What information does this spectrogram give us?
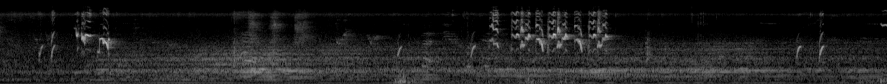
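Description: A sooty-headed bulbul gives bright, bubbly whistled phrases in short bursts, with a quick cluster of rising chirps midway and a steady high hiss behind.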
